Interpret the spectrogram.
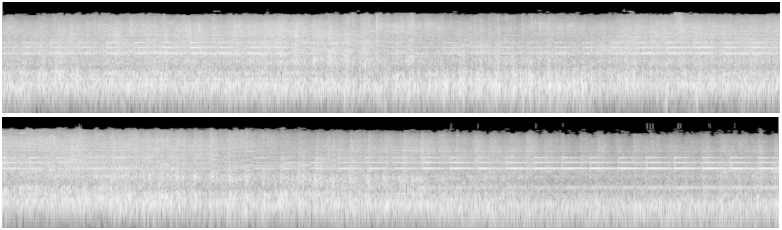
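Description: Freight train cars rolling past at speed: steady wheel-on-rail noise with clickety-clack over the rail joints. A steady high-pitched ringing of several tones runs underneath and fades briefly partway through.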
